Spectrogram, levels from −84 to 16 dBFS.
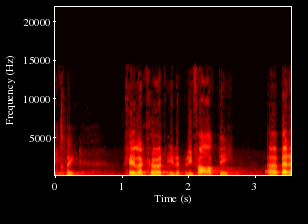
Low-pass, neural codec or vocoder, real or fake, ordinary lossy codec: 14.4 kHz; none; real; none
